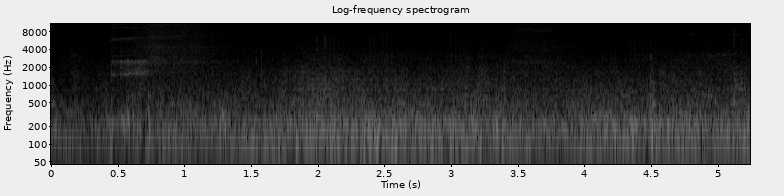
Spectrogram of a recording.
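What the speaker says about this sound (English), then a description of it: "Yes, it's fucking windy here." Low rumbling wind buffets the microphone in a steady roar, with a brief higher whistle near the start and no talking.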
